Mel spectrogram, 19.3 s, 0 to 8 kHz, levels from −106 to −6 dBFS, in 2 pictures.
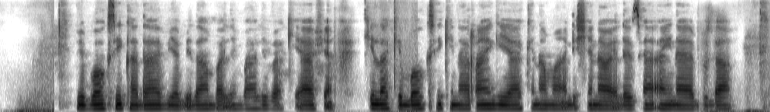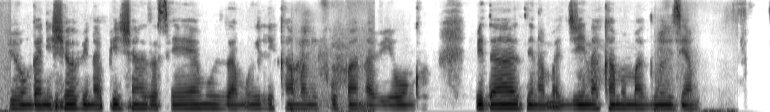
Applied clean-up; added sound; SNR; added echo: neural mask model Resemble Enhance denoiser.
